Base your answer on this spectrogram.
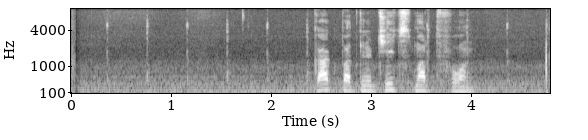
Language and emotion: Russian, neutral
